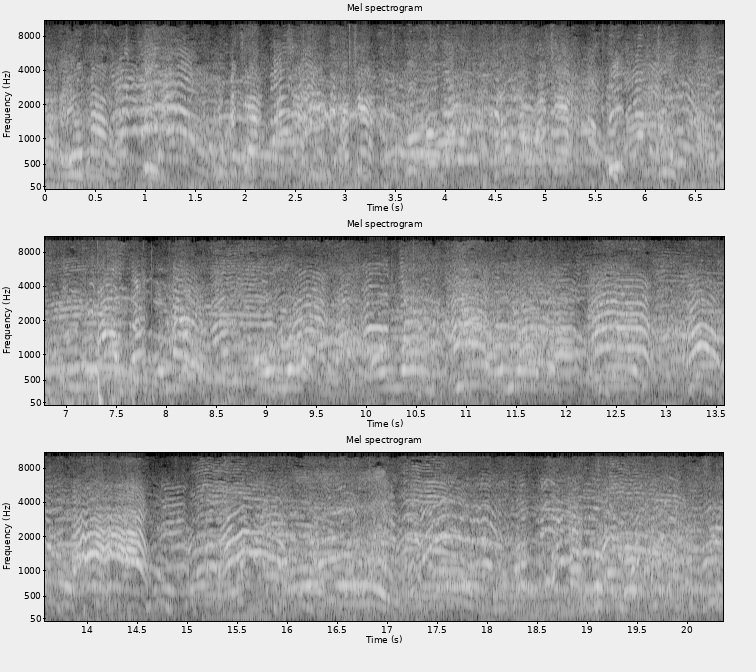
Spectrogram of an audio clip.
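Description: A loud, agitated mob shouting and yelling over one another at close range, a continuous chaotic commotion of many voices with no pause for the full length.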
